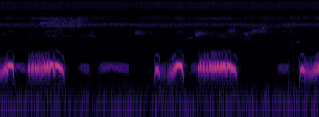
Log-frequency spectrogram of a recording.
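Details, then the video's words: Spotted dove used as a lure bird in Lampung, 'tarik akar selang nguku' song: a long buzzy coo, soft short notes, then a phrase of two rising coos and another drawn-out coo. "Aksi Pikat vs BL Idaman suara tarik akar selang nguku"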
